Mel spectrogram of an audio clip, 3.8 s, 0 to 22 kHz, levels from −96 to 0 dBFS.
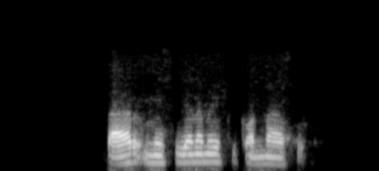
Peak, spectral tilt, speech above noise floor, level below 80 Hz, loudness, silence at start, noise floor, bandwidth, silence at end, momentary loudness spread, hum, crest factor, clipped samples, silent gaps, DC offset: -2 dBFS; -12 dB/octave; over 72 dB; -66 dBFS; -19 LUFS; 1.1 s; under -90 dBFS; 2.3 kHz; 0.95 s; 12 LU; 50 Hz at -50 dBFS; 18 dB; under 0.1%; none; under 0.1%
